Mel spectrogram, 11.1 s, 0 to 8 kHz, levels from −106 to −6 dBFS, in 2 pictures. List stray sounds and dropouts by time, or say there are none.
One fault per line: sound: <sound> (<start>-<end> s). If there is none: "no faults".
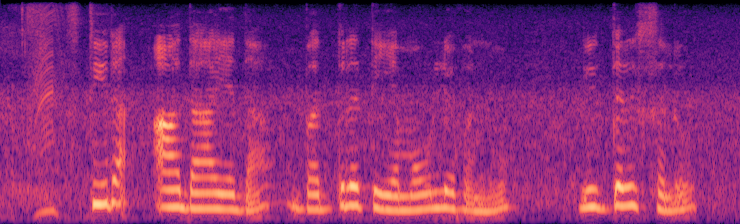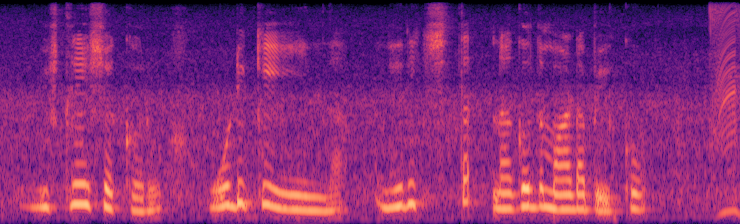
no faults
